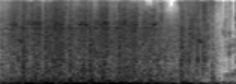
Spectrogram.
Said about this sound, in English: War bikers firing, boss.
